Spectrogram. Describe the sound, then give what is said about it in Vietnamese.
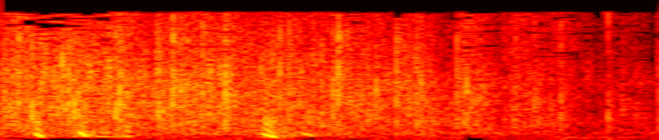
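An audience applauds with steady, dense clapping at a moderate level. A few heavier low thumps show up early, and the sound stays even before thinning slightly at the close. “Vỗ tay.”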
